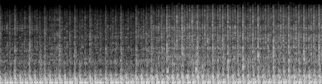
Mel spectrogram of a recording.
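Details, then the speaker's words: BMW 325xi E46 idling with no catalytic converters or muffler, factory resonators kept: loud, deep, choppy idle with sharp puffs; exhaust leak from headers with several bolts broken or missing. "the other problem we have you probably hear the exhaust leak coming from the headers so what we found is there's a bunch of bolts broken or missing"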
